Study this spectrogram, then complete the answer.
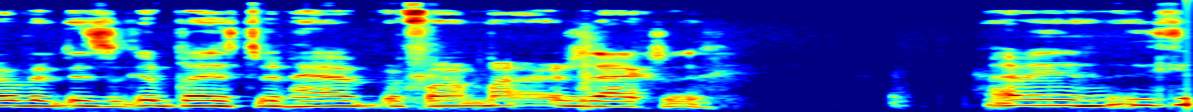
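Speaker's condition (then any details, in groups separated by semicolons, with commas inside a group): Multiple sclerosis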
